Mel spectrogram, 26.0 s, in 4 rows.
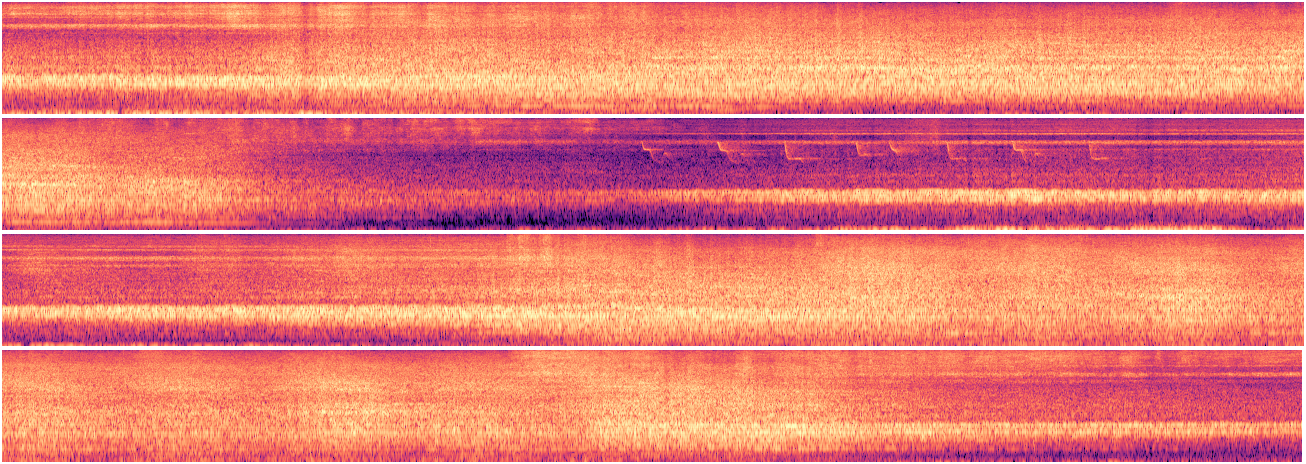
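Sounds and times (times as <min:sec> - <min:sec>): train wheels clattering: 0:00.0 - 0:08.4, 0:13.8 - 0:26.0
steady high tone: 0:00.0 - 0:09.2
train rushing past: 0:00.0 - 0:11.4, 0:12.0 - 0:26.0.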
